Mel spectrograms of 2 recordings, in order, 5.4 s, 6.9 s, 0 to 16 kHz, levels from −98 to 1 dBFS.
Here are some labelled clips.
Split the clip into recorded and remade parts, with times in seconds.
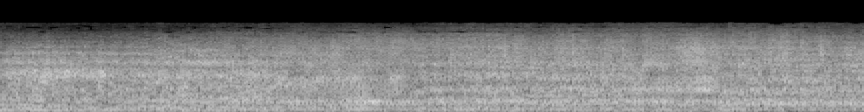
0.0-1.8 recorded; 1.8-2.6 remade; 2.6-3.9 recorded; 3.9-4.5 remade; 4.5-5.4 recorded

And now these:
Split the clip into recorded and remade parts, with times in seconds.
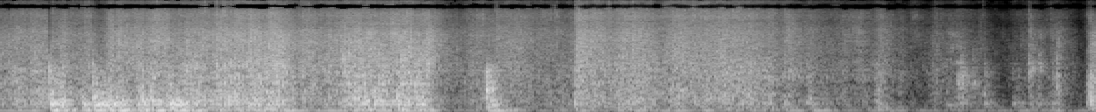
0.0-3.4 recorded; 3.4-6.9 remade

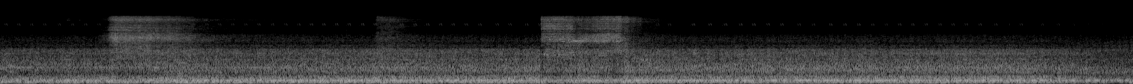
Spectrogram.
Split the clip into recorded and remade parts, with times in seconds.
0.0-4.9 remade; 4.9-6.6 recorded; 6.6-11.3 remade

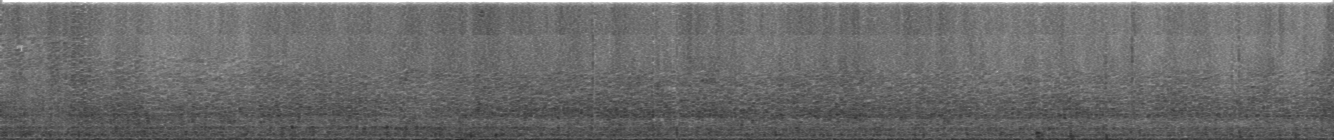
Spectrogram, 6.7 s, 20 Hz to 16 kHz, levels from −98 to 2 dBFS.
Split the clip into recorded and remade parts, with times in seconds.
0.0-4.0 recorded; 4.0-6.7 remade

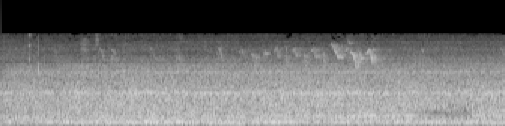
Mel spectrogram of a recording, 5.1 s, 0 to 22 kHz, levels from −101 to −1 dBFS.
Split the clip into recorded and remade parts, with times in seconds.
0.0-5.1 recorded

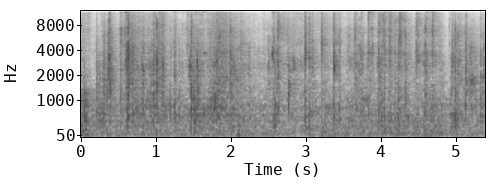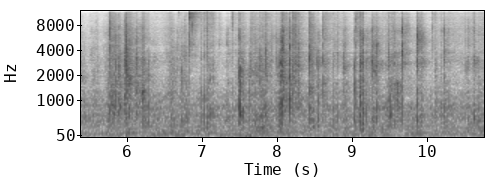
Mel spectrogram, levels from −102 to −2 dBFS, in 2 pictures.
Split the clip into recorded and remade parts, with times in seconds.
0.0-2.7 recorded; 2.7-3.7 remade; 3.7-6.0 recorded; 6.0-6.6 remade; 6.6-7.0 recorded; 7.0-10.8 remade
